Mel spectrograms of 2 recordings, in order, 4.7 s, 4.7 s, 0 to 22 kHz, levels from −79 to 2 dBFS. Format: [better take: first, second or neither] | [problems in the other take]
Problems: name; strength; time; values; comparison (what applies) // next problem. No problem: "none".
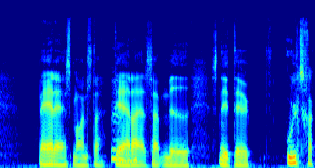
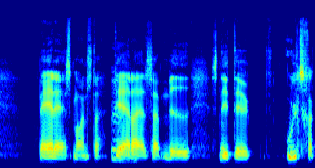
first | thin; somewhat; fading below 300 Hz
